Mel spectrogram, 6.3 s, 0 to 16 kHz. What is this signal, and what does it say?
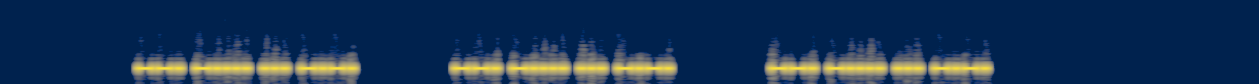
Morse code, heard as a keyed tone, about 48 wpm, 700 Hz. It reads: G6SC G6SC G6SC
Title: DXCC-100 Call Signs - 4 Characters - Repeated 3x - 50wpm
